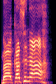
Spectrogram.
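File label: SKILL, Japanese; girlsfrontline; VigneronM2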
